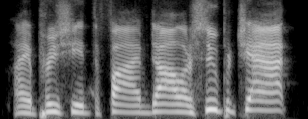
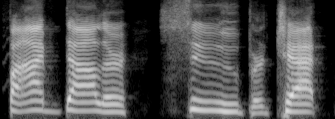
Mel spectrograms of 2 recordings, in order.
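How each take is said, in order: First: Higher, upbeat thanks at normal pace; excited thanks. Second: Slow, high announcer-like repeat; drawn-out hype. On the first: Real, not acted. Streamer thanking a viewer for a donation, excited. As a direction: thank them brightly, running straight through. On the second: Pretend. Streamer hyping a viewer's donation, drawn-out hype. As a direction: stretch out each word of "Five dollar super chat".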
